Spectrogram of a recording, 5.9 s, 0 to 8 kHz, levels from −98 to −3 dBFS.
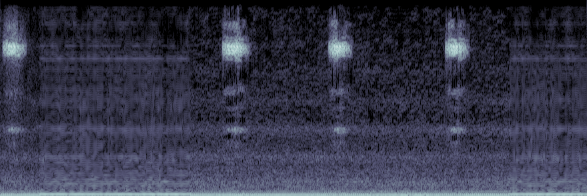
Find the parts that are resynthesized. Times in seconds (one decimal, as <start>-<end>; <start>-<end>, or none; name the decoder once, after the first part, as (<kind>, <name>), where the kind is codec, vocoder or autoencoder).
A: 0.4-1.9 (vocoder, BigVGAN v2); 5.1-5.9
